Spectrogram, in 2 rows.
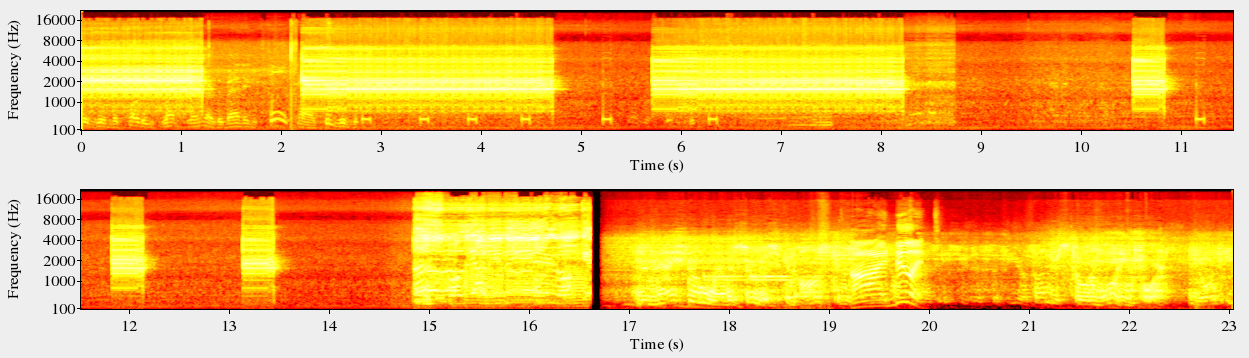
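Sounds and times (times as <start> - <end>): screechy digital data bursts: 0.0 - 1.3.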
